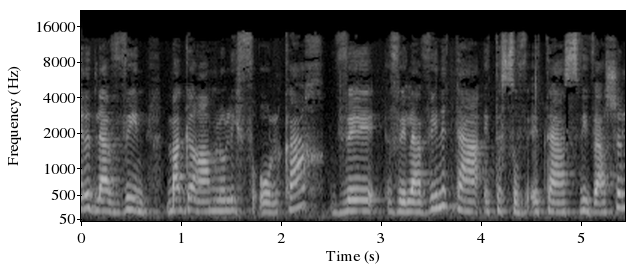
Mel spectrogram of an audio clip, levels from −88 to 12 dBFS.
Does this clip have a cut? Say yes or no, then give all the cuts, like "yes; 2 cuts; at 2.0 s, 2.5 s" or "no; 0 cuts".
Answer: yes; 1 cut; at 2.5 s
